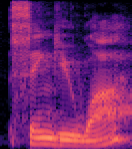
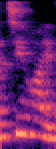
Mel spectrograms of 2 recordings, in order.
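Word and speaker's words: Tsinghua: studying in academia in i'm going to try to pronounce this right you might have to correct me but it's singua university did i get it right uh chinhae university uh in china yes right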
